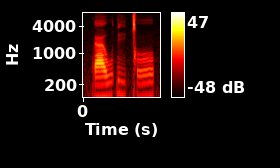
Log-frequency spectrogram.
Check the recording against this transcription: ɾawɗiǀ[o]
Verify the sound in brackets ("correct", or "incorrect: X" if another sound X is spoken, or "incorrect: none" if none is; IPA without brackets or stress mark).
correct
